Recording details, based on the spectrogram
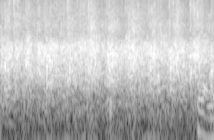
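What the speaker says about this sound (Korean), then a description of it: "우리 두 분 큰 박수로 맞이해 주셨으면 좋겠습니다" A crowd applauds steadily, a dense wash of clapping filling the space at a loud, even level throughout.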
